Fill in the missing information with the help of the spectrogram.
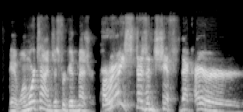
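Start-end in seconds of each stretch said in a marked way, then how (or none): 1.5-3.5 deliberate pirate voice. Leading listeners in repeating a rule for a test, in a pirate voice. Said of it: "you've got to get a good pirate voice in there".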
